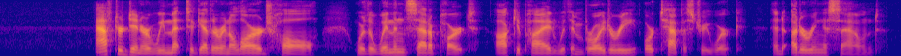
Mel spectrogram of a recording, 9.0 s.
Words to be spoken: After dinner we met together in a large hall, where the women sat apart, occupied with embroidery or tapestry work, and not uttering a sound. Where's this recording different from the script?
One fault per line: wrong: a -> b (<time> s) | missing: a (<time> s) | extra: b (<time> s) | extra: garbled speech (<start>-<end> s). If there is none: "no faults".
missing: not (7.8 s)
